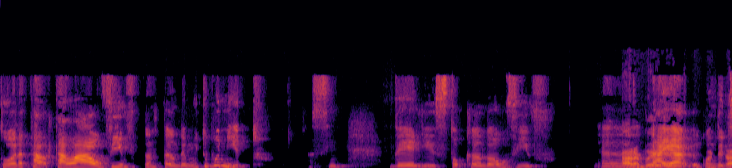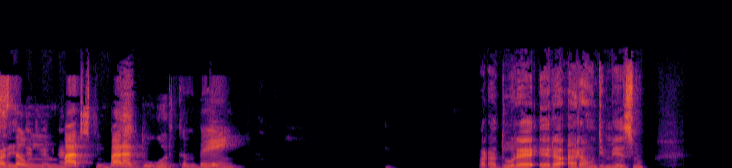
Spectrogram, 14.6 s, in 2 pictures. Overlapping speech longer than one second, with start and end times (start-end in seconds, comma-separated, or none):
6.5-8.7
